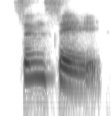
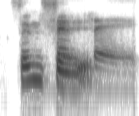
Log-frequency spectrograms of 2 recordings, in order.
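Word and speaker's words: 先生: pronunciación y correcto es sensei sensei la y que aparece escrita y un idioma allí está únicamente para indicarme de que la e anterior se pronuncia larga entonces las palabras que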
